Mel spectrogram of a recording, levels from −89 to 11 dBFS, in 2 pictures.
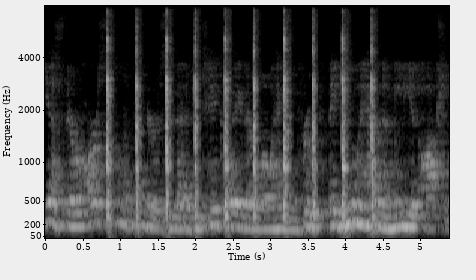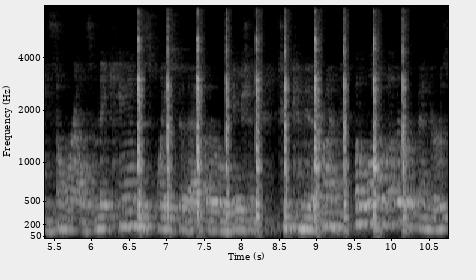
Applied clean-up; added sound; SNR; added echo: none; Clock; -2 dB; reverberation time 0.8 s.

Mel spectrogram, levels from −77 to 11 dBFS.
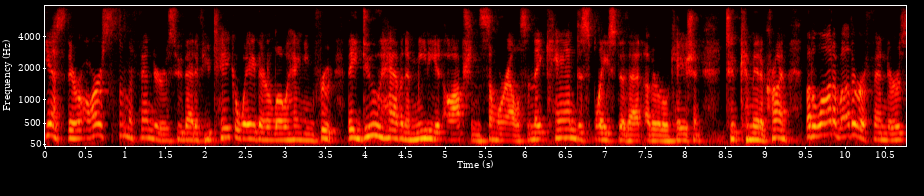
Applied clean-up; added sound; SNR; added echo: none; none; none; none.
